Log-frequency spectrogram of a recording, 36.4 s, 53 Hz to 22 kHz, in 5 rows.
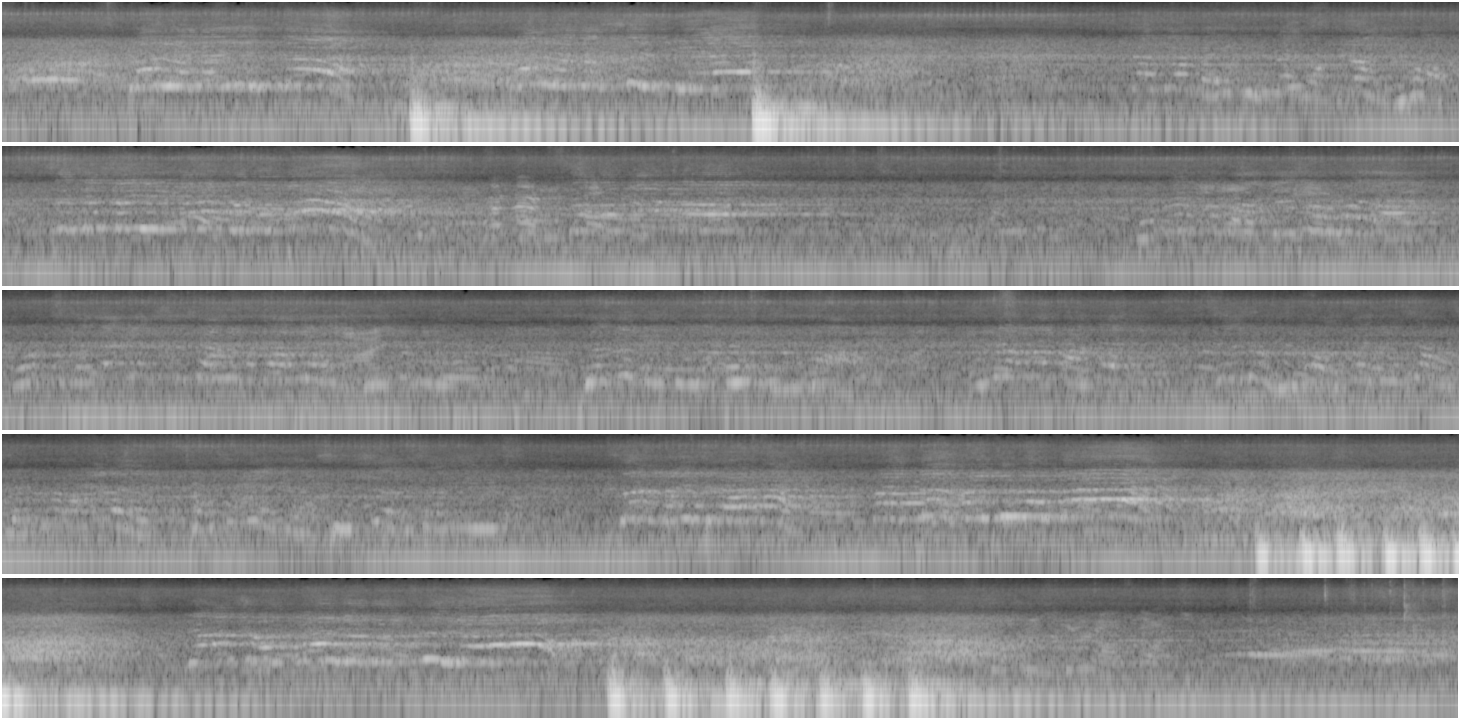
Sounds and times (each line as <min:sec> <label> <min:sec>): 0:00.0 crowd shouting 0:16.5
0:05.6 Speech 0:35.3
0:25.0 crowd shouting 0:36.4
